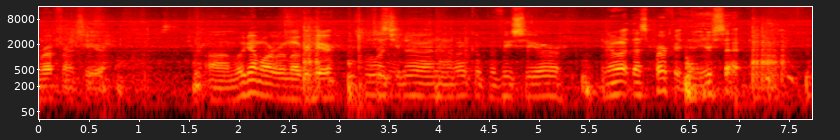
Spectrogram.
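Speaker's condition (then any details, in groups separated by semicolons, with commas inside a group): No condition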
